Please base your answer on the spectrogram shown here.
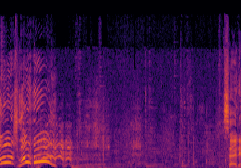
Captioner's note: horse neighing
